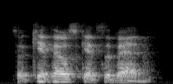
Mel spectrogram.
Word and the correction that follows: Kithnos: Kithnos, right? Kith, like with an E kind of? – He actually spelt it on his character name now. – Kithnos. – Kithnos. – That's like phonetically how you say it.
